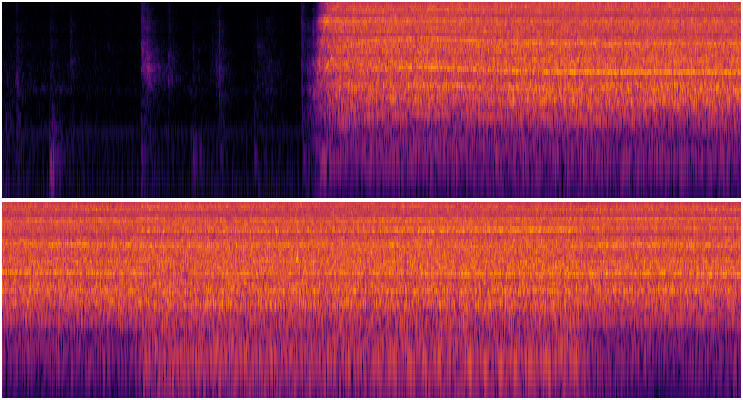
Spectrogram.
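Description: Tubing notcher's deep-cut hole saw motor starting up about three seconds in and running with a steady whine. From about nine to thirteen seconds in, a low rough chatter joins it as the hole saw cuts into the clamped square tube.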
